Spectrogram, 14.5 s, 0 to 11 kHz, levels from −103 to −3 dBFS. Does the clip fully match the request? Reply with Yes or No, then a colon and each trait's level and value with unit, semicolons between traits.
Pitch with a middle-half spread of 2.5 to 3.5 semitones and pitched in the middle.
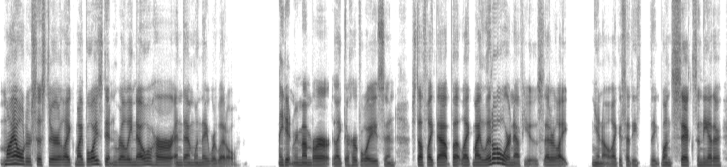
Yes: average, 2.8 semitones; medium, 165 Hz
